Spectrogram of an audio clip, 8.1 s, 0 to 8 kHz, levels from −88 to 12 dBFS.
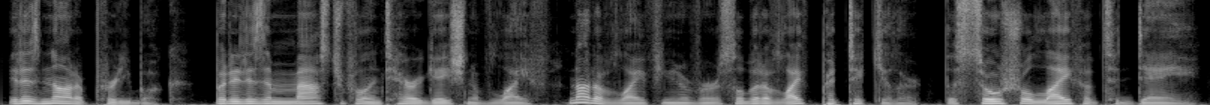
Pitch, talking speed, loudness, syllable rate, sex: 120 Hz, 200 wpm, -20 LUFS, 5.6 syllables/s, male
